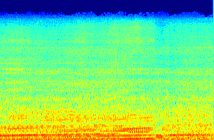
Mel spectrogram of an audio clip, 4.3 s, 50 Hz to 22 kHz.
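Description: A carbureted Suzuki Raider 150 motorcycle accelerates on a road with a 14T-45T chain set, its engine droning loud and close, the pitch rising through a gear before shifting near the end, wrapped in heavy wind rush.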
